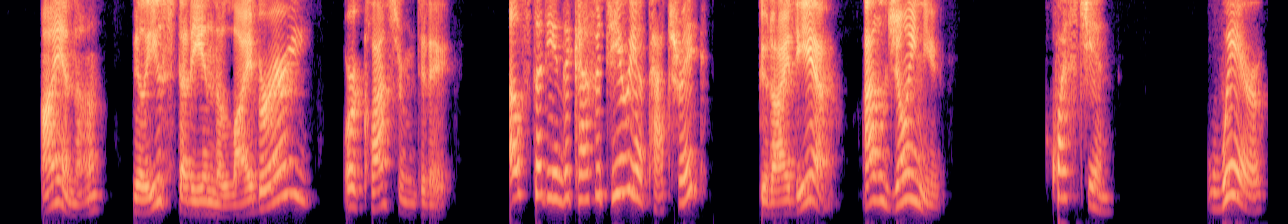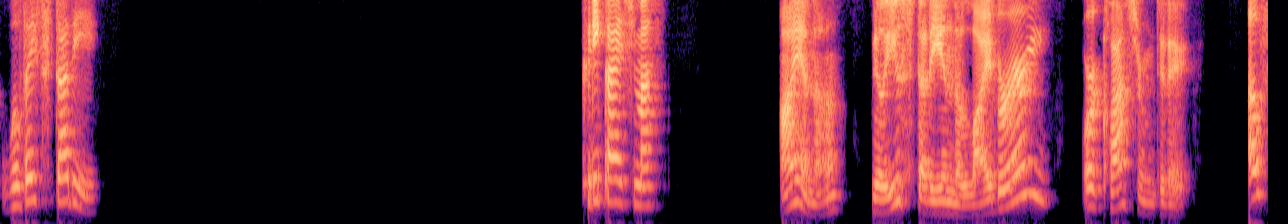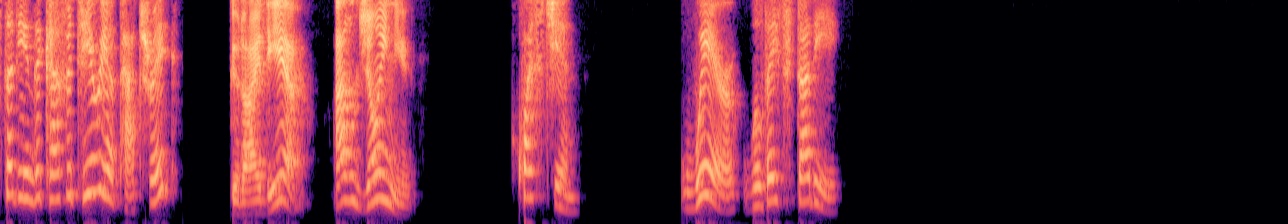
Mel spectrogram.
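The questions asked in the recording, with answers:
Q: Where will they study?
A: In the cafeteria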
